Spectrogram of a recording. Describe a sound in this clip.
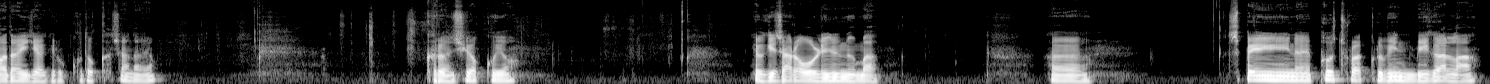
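A middle-aged man speaks calmly and closely into a microphone, in short phrases with pauses.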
